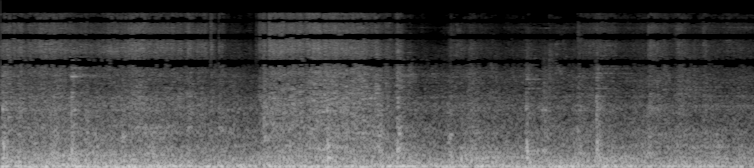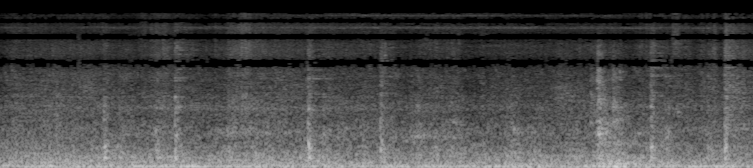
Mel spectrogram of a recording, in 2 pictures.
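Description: Open gondola freight wagons rolling past close by: a steady rumble of wheels on rail, with scattered clicks as the wheelsets cross rail joints.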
